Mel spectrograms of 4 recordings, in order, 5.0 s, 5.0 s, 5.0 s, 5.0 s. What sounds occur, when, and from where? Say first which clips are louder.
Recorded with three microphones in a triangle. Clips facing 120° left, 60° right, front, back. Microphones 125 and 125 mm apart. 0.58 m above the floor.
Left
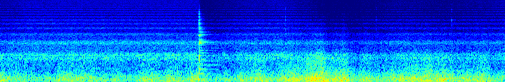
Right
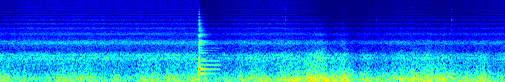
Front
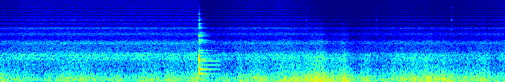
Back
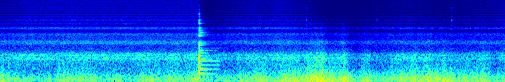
2.0 s a snare drum: right 10 dB, front 2 dB; 85° right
